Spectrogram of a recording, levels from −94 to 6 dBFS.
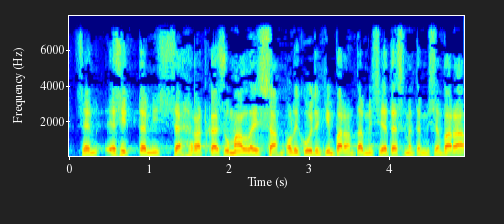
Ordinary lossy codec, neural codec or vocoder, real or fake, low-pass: none; none; real; 7.2 kHz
